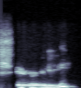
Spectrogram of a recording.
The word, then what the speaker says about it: Sheri: I'm curious well um you pronounced my name correctly it is Sherry oh good who did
